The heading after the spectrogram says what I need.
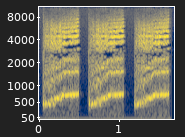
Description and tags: Alarm Malfunction
faster-alarm, siren, small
